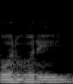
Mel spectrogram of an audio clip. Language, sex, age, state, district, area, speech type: Goan Konkani, male, 18-30, Goa, Murmgao, rural, spontaneous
